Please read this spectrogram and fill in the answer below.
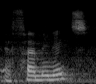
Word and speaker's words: effeminate: so this is um effeminate words that end with um at yes are usually stressed on the second cable the second syllable from the front that's a fair minute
